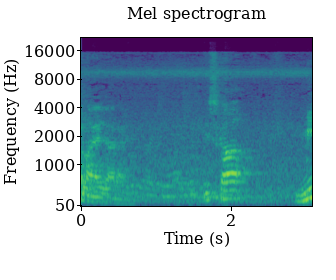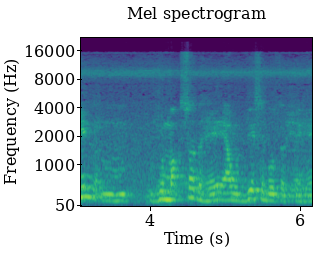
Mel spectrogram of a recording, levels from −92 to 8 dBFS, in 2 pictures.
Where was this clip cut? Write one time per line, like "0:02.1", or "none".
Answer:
none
